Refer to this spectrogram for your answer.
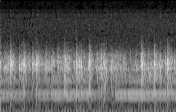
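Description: A slot machine sound effect: bright electronic chimes and a steady tone pulse rapidly and continuously, dense and fairly loud, with no voices over it.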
